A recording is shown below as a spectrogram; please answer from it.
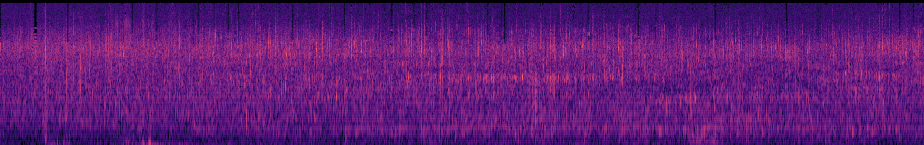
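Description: Water runs steadily through a gold prospecting sluice set up in Slab Hut Creek, New Zealand, a continuous close trickling and splashing stream with no voices.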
